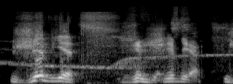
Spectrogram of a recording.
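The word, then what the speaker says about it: Żywiec: Jiviets. Right. That's how to pronounce it. Jiviets. Yes. Kind of rhymes with giblets.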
